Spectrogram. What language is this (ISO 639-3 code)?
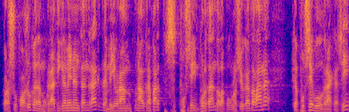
cat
